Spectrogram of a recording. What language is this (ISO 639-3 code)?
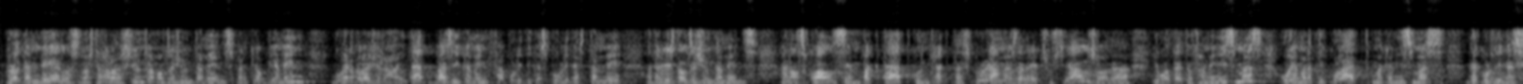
cat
